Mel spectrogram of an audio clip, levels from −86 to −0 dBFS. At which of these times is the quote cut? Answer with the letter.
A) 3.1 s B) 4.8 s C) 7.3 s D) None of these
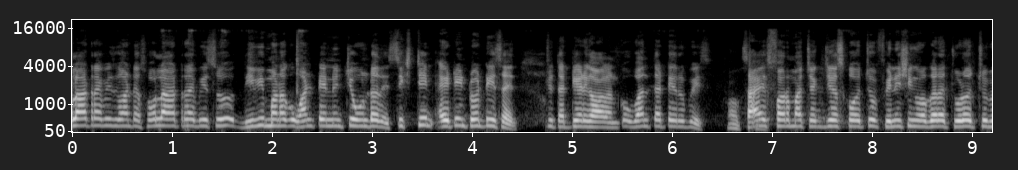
B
